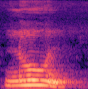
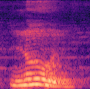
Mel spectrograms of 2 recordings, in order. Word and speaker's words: noon: one dot inside this shape it will become noon its pronunciation in english is n double o and noon it is a light letter so it can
